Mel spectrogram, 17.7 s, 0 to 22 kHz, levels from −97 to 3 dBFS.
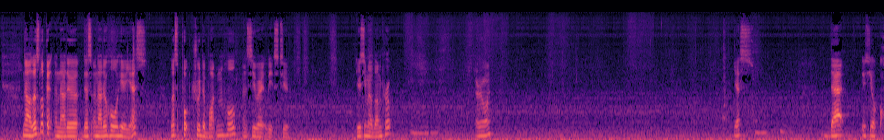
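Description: At 4.21 s and again at 8.11 s the sound jumps forward by a few milliseconds, likely a dropped buffer (overrun), where unread samples were overwritten and the edges spliced. The waveform shows an abrupt discontinuity; the spectrogram, a thin broadband vertical line.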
